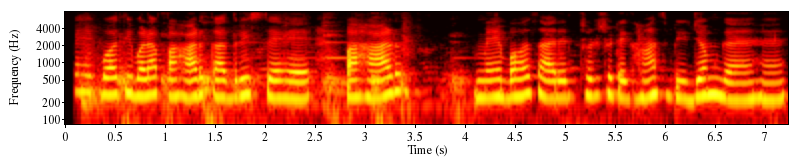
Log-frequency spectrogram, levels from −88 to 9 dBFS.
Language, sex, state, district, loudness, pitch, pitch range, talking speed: Hindi, female, Jharkhand, Garhwa, -18 LUFS, 255 Hz, 240-275 Hz, 165 wpm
